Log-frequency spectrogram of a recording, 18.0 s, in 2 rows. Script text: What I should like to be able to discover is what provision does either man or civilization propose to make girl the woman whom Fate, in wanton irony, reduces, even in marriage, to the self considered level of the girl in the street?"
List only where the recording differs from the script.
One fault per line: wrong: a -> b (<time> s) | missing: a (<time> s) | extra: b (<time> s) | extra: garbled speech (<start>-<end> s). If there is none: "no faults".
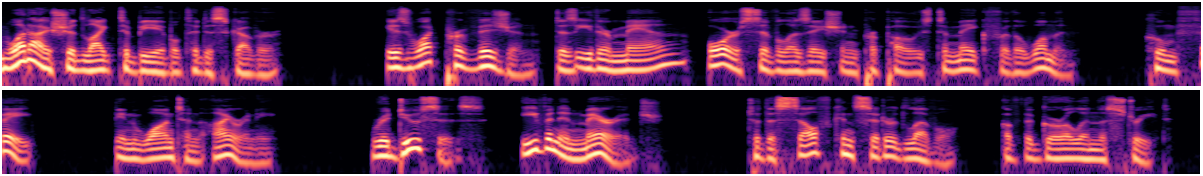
wrong: girl -> for (7.4 s)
